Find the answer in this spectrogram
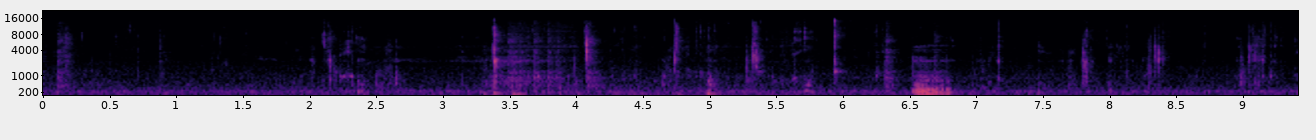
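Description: Close-miked chewing of a mouthful of boneless braised chicken: soft, irregular wet clicks and smacks of the mouth. A brief low voice sound from the eater about two-thirds of the way through is the loudest moment.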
